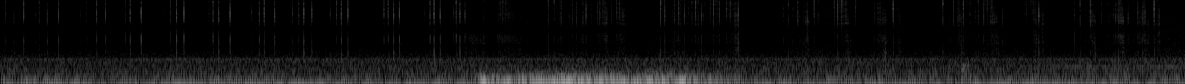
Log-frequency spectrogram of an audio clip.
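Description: Long blue-painted fingernails and fingertips tap and scratch a flat, solid, white-painted wall with a textured, bumpy plaster surface. Quick, fairly irregular sharp clicks and scratchy scrapes flash bright over a steady low hum, and the low rumble swells for a few seconds in the middle before settling back.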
